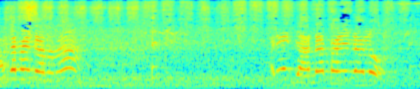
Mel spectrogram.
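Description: Scrubbing and scraping against stone paving, many quick rubbing strokes in a row. Two high wavering cries rise over it, one at the very start and a longer one about three seconds in.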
